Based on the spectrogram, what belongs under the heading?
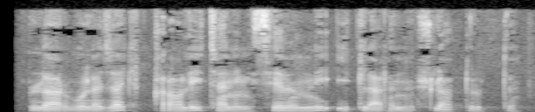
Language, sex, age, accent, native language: Uzbek, male, 12-17, Farg'ona, Uzbek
